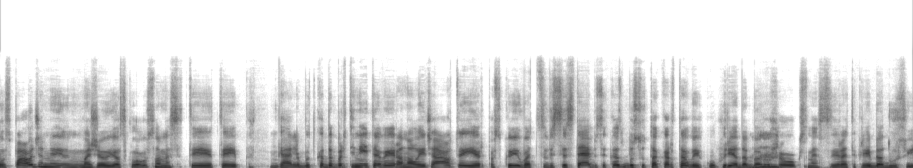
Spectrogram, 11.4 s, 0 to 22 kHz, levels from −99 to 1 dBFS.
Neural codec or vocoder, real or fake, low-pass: codec, 44.1 kHz, 7.8 kbps, DAC; fake; 14.4 kHz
